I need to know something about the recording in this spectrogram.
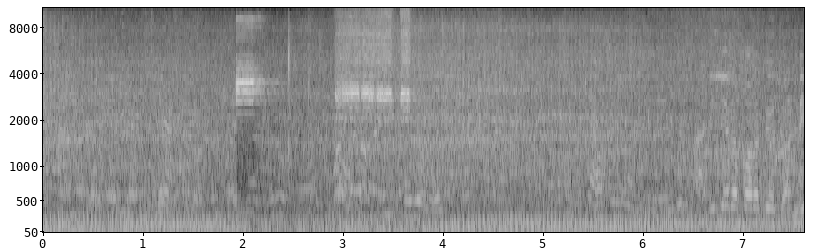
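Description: Several people talk in a crowd outdoors.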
